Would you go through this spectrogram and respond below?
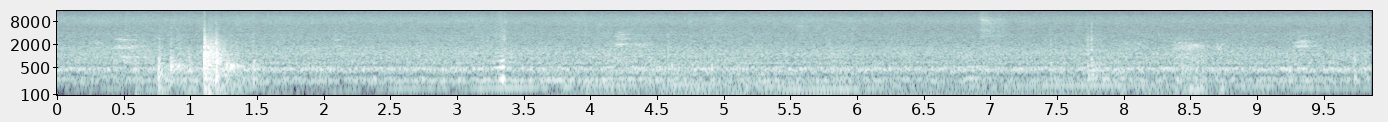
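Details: A honey bee hive being removed from a renovated old home in Donna, Texas. A constant colony buzz holds steady beneath sharp knocks and taps from the removal work, the loudest knock near the start.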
